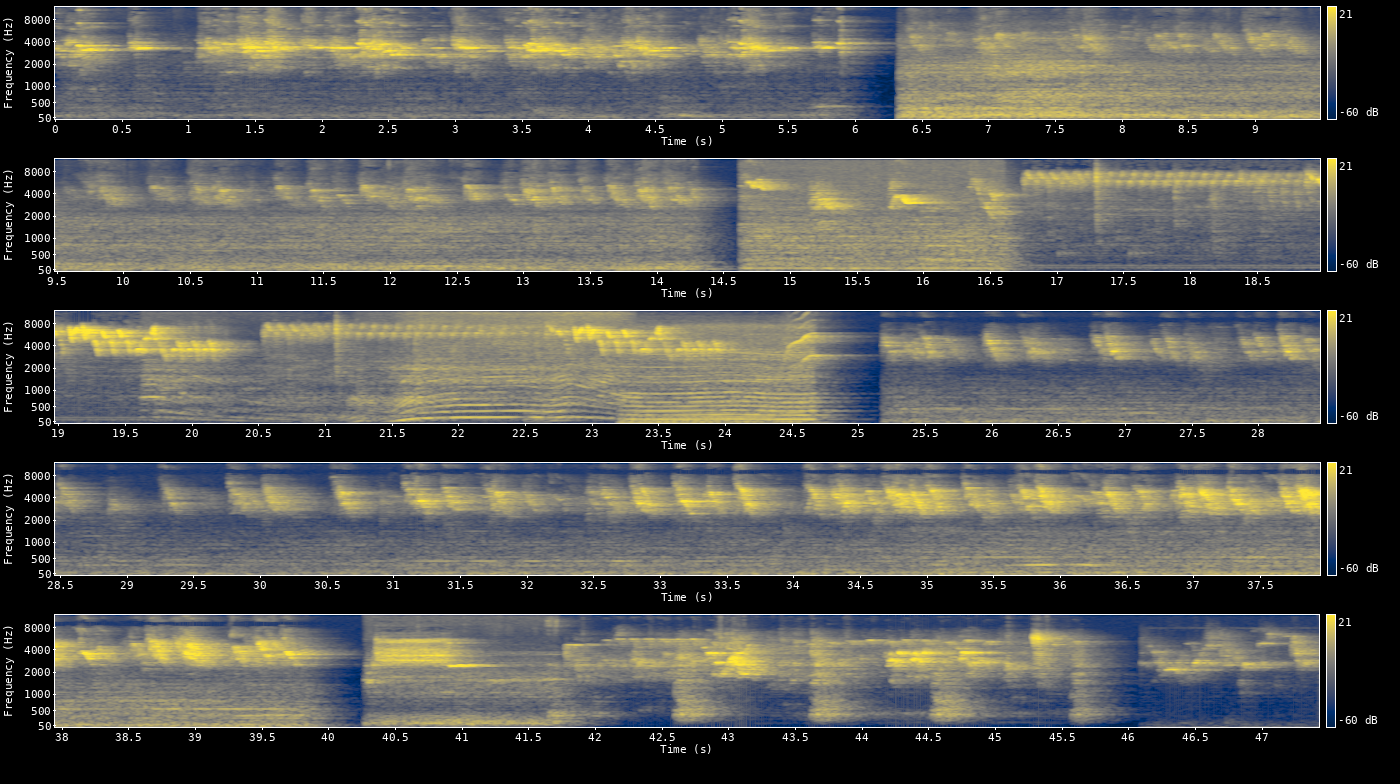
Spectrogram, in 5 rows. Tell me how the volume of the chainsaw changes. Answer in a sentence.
The loudness of the chainsaw goes up.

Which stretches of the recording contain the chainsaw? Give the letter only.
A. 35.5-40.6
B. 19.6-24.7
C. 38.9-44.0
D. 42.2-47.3
B.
